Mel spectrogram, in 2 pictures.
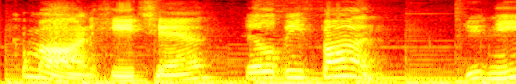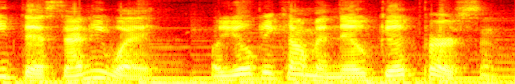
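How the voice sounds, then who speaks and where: A man voicing a bubbly, loud, pushy teenage schoolgirl in a teasing, sing-song manner for a visual novel reading. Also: high-pitched, sing-song, normal speed, soft background music, voice pushed up. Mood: coaxing.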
